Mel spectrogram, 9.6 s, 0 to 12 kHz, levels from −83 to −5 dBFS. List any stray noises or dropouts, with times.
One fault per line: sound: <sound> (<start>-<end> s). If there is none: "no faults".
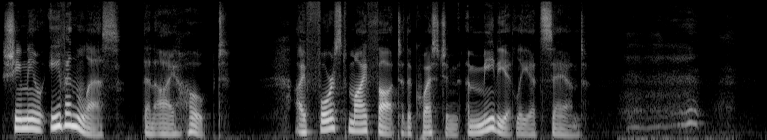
sound: breath (7.7-9.3 s)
